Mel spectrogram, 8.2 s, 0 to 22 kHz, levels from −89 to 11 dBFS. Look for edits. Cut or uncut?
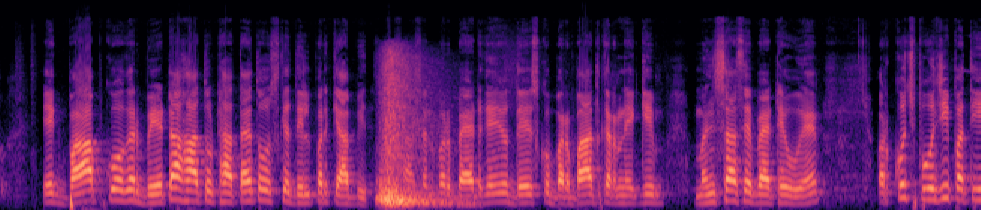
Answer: cut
